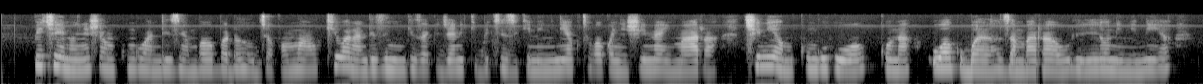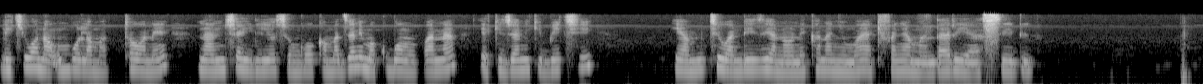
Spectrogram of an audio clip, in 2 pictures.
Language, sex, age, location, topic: Swahili, female, 18-24, Nairobi, health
